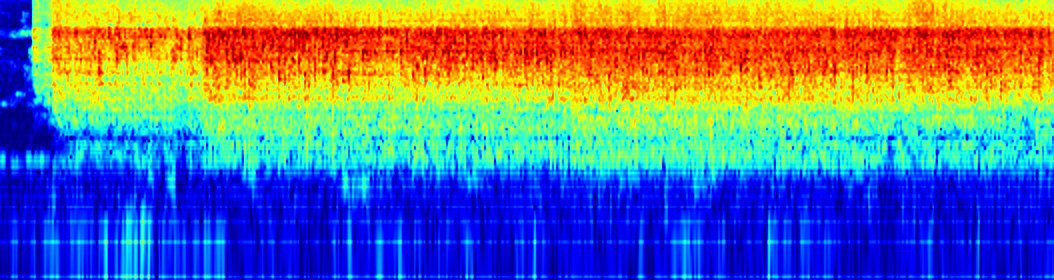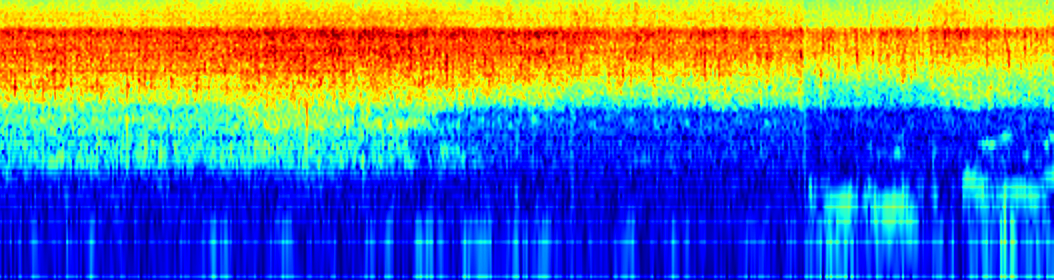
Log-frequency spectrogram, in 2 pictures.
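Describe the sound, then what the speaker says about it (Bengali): Loud, steady sizzling of rohu fish pieces frying in hot oil begins abruptly and continues without pause, easing slightly toward the end. "তেলটা আমার গরম হয়ে গেছে এবারে আমি মাছগুলো দিয়ে দেবো"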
